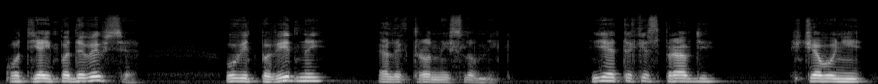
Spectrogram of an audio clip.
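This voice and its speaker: A man's voice: mid-range voice, darkish tone, lightly acted. A man reading the lines of a chatty, self-assured guide who explains his reasoning with confiding asides.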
